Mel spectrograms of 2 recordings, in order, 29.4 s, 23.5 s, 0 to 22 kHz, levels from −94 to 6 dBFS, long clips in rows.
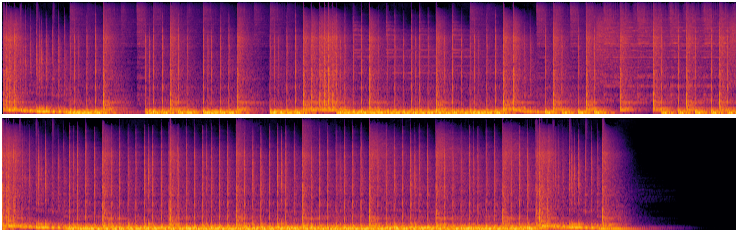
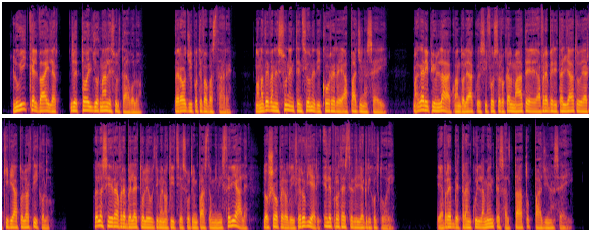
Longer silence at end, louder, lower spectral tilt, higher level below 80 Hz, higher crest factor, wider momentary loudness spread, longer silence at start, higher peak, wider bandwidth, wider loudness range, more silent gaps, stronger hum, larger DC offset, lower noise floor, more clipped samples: first, 1.95 s vs 0.35 s; about the same, -17 LUFS vs -16 LUFS; about the same, -5 dB/octave vs -5.5 dB/octave; first, -16 dBFS vs -38 dBFS; about the same, 14 dB vs 16 dB; second, 6 LU vs 9 LU; second, 0 s vs 0.2 s; about the same, 0 dBFS vs 0 dBFS; about the same, 18.5 kHz vs 18.5 kHz; about the same, 4 LU vs 3 LU; second, none vs 13.03-13.46 s; neither; neither; about the same, under -90 dBFS vs -87 dBFS; neither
